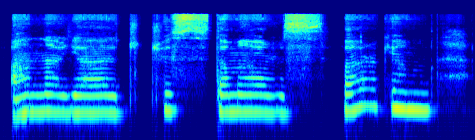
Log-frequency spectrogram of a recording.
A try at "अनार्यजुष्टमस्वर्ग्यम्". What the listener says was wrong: Okay, it's Jushtam, not Justam.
